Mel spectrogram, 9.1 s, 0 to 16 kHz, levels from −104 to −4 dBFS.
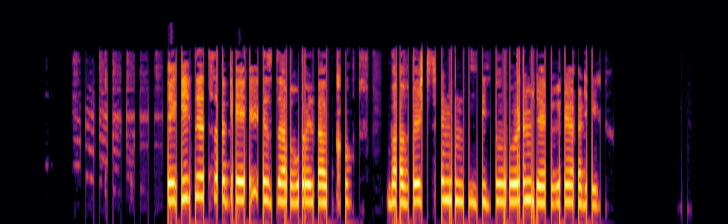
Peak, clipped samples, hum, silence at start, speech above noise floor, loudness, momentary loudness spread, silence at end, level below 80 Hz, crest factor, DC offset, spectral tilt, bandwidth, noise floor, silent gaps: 0 dBFS; under 0.1%; none; 2.1 s; over 76 dB; -14 LUFS; 12 LU; 1.6 s; -48 dBFS; 16 dB; under 0.1%; -4.5 dB/octave; 7.6 kHz; under -90 dBFS; 4.61-4.66 s, 4.78-4.83 s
